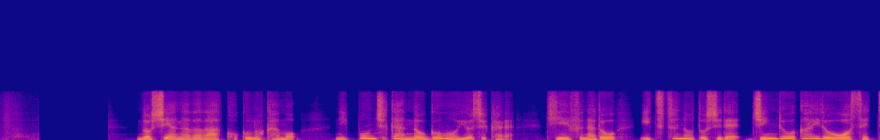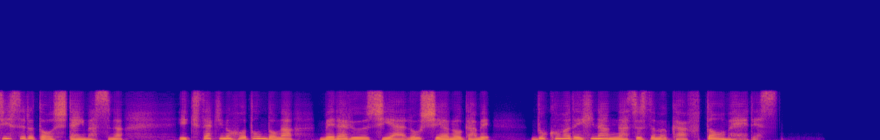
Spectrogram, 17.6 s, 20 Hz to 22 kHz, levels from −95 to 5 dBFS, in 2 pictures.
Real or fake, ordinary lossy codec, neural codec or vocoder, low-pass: fake; none; codec, 16 kHz, 0.3 kbps, FocalCodec; none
